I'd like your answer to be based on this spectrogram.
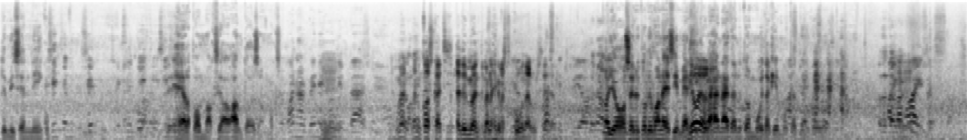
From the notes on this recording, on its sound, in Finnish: Jakso äänitettiin Pub Merikulmassa, Oulussa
